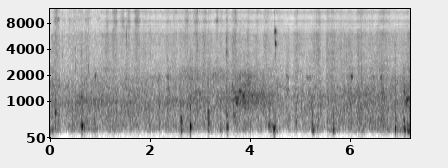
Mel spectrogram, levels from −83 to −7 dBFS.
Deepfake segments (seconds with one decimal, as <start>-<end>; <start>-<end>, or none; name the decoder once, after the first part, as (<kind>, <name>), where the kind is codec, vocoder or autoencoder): 1.0-7.2 (autoencoder, DAC-VAE)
